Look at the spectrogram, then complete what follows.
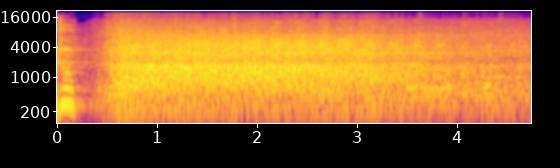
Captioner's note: audience laughing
